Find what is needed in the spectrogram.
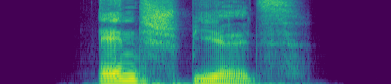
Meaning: genitive singular of Endspiel
- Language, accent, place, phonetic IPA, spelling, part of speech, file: German, Germany, Berlin, [ˈɛntˌʃpiːls], Endspiels, noun, De-Endspiels.ogg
